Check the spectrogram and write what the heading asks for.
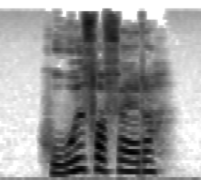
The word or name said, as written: hovedforfatter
